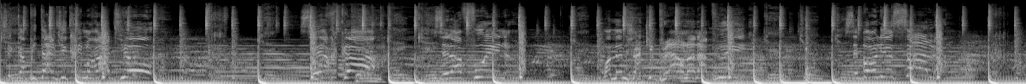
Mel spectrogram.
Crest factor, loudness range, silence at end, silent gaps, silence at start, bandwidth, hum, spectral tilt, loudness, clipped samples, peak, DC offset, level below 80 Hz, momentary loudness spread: 10 dB; 2 LU; 0 s; none; 0 s; 17.5 kHz; none; -4.5 dB/octave; -14 LUFS; under 0.1%; -2 dBFS; under 0.1%; -12 dBFS; 7 LU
